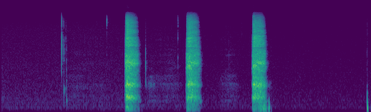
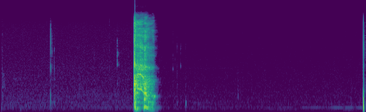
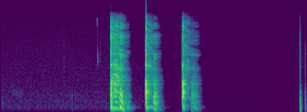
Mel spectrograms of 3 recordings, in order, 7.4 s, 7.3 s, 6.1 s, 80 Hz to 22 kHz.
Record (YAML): exhalation_length: 7.4 s
exhalation_amplitude: 10927
exhalation_signal_mean_std_ratio: 0.25
cough_length: 7.3 s
cough_amplitude: 31891
cough_signal_mean_std_ratio: 0.16
three_cough_length: 6.1 s
three_cough_amplitude: 32767
three_cough_signal_mean_std_ratio: 0.21
survey_phase: beta (2021-08-13 to 2022-03-07)
age: 65+
gender: Male
wearing_mask: 'No'
symptom_none: true
smoker_status: Current smoker (1 to 10 cigarettes per day)
respiratory_condition_asthma: false
respiratory_condition_other: true
recruitment_source: Test and Trace
submission_delay: 1 day
covid_test_result: Positive
covid_test_method: RT-qPCR
covid_ct_value: 13.5
covid_ct_gene: S gene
